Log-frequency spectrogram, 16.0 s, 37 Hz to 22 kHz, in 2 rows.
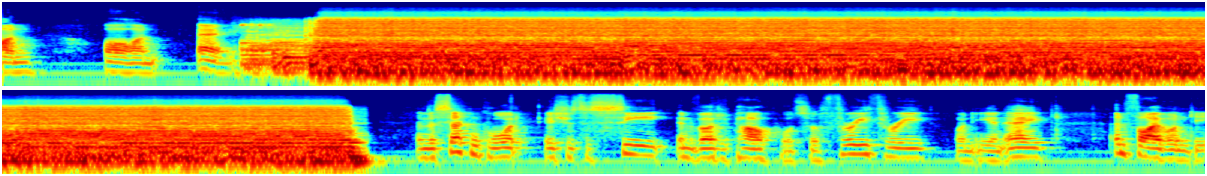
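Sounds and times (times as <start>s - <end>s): distorted electric guitar: 1.6s - 10.5s.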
